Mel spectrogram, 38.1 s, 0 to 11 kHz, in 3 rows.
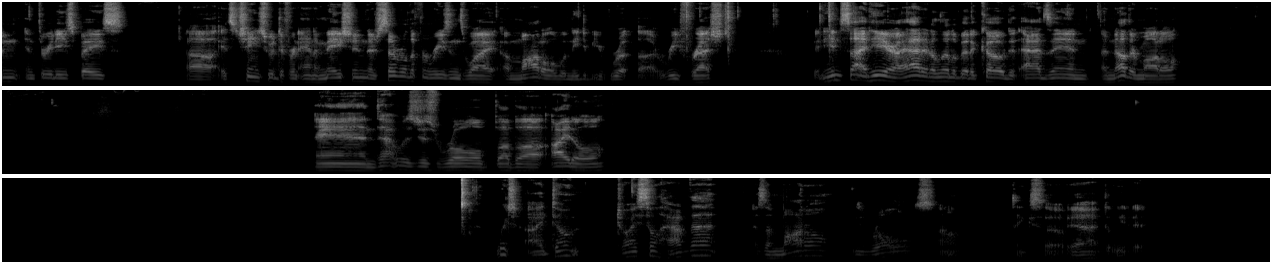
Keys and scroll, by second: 2.3-4.3 typing, 8.2-9.5 typing, 11.1 k, 12.2-12.8 typing, 31.7 super+Tab.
